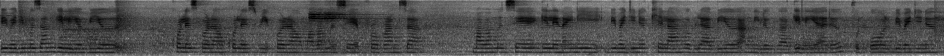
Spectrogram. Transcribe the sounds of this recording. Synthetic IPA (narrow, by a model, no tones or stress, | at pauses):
bibajdimɯzaŋɡelijəbijɯ | kʰɔlesbəɾawkʰɔleswik̚bəɾawmabamɯnsepʰɾɔɡɾamsa | maβamɯnseɡelenajnibibajdinɯkʰɛlaɦɯb̚labijɯaŋnilɯɡɡaɡelijaɾɯpʰut̚bɔlbibajdinɯ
